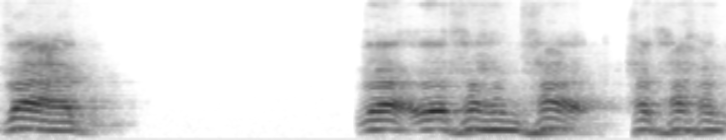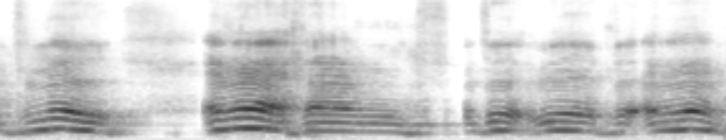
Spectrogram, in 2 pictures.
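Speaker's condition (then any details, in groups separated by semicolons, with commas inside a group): Dystonia; affects speech and hands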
